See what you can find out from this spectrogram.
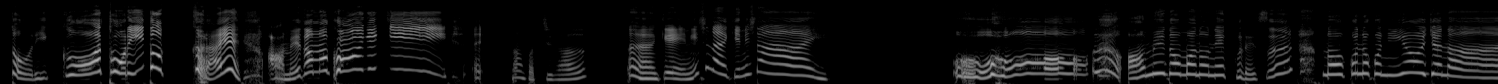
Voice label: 元気JK ハロウィンだよ

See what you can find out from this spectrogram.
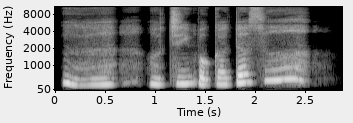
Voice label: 女の子台詞

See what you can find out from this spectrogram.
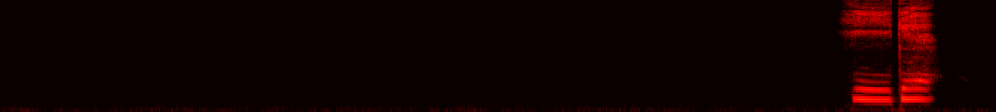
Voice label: ヒゲ, ASMR; モノラル

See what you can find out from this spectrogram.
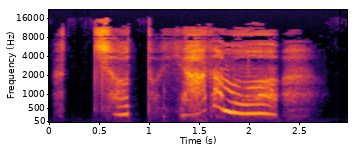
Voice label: mob女子台詞

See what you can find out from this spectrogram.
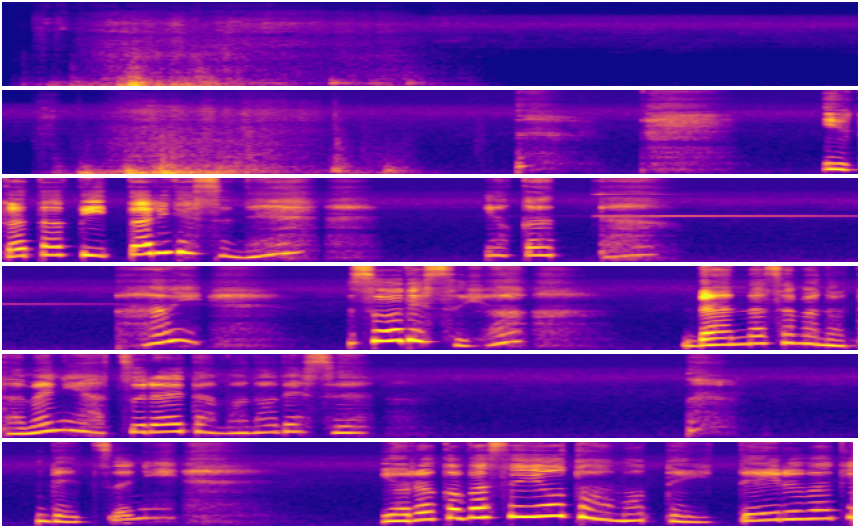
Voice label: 添い寝

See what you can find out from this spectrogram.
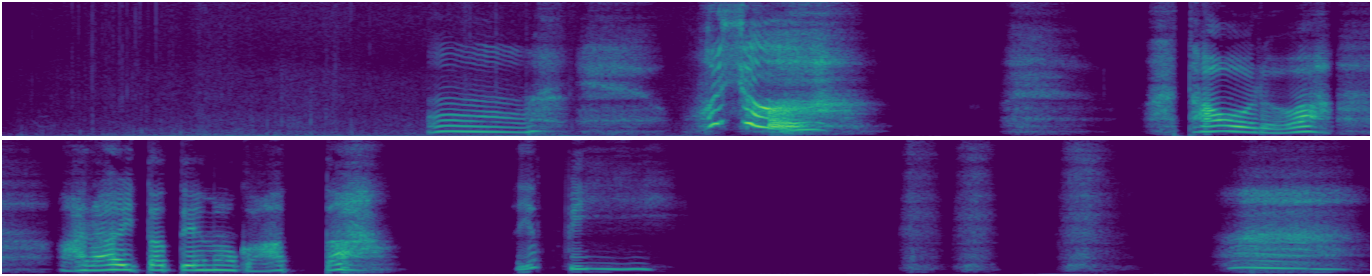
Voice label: ASMR ボディマッサージ

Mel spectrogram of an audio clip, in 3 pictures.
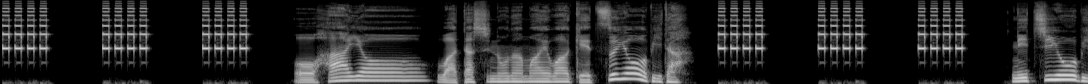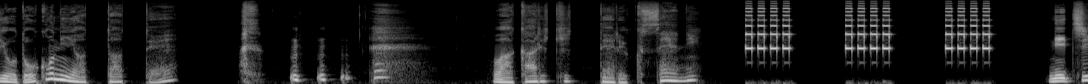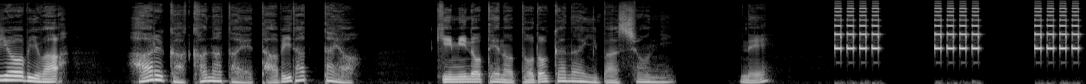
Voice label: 月曜日:やぁ アラーム付き

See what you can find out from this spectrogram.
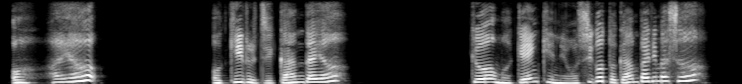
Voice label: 幼馴染, 幼馴染の女の子

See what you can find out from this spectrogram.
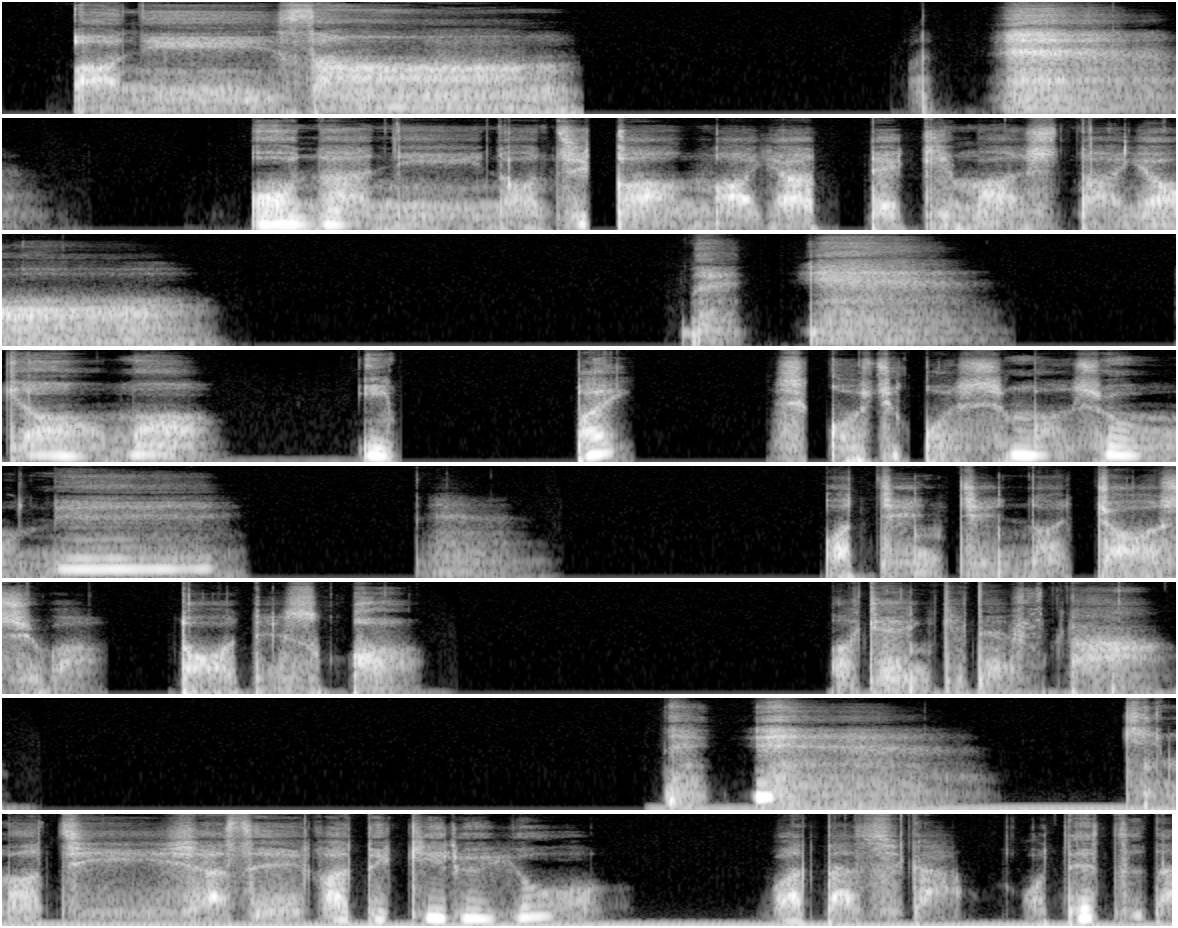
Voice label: シコシコボイス・左耳; オナニー用

